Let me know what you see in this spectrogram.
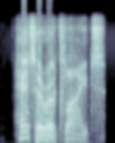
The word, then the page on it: heteroclite: British English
